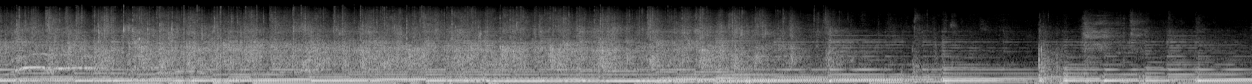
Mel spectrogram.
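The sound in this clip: Audience applause welcoming a speaker at a church: sustained, loud clapping over held musical tones, thinning out toward the end.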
